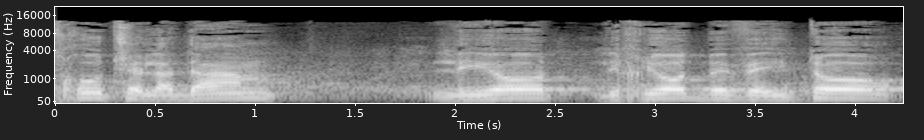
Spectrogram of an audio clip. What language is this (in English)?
Hebrew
